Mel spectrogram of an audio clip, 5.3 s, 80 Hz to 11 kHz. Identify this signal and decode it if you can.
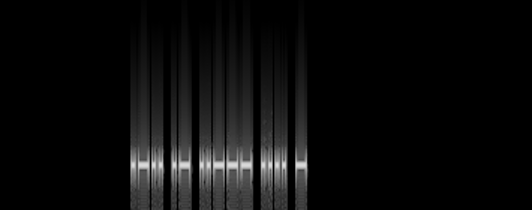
Morse code, heard as a keyed tone, about 34 wpm, 700 Hz. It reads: LA2HT
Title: DXCC-100 Call Signs - 5 Characters - 35wpm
